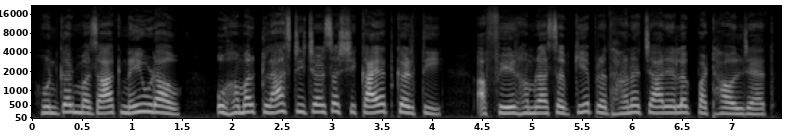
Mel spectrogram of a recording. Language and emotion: Maithili, fearful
